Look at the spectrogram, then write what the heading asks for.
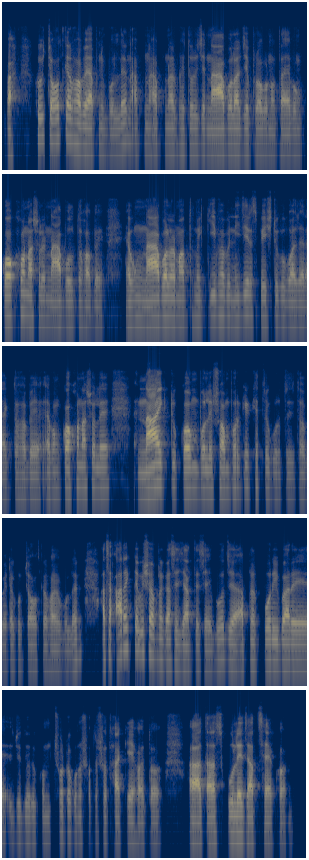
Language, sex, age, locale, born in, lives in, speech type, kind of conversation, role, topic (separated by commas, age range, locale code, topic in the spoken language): Bengali, male, 25-29, bn-BD, Bangladesh, Bangladesh, conversation, podcast, host, না বলতে শিখলে আপনার জীবনে কী পরিবর্তন আসে?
